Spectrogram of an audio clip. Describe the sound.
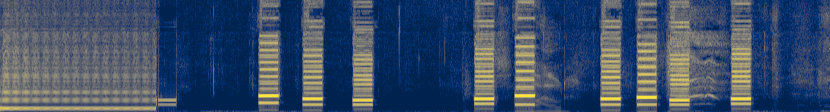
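Telephone dialing tones: a steady tone holds for about a second and a half, then nine short touch-tone beeps of varying pitch follow in quick, uneven bursts.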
